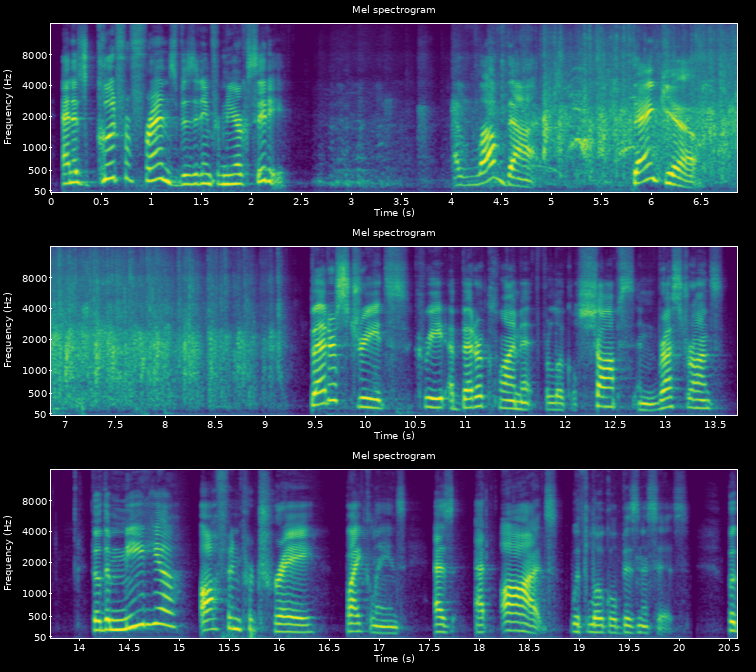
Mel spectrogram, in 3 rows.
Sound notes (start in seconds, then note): 2.7 audience laughing; 6.7 audience applauding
